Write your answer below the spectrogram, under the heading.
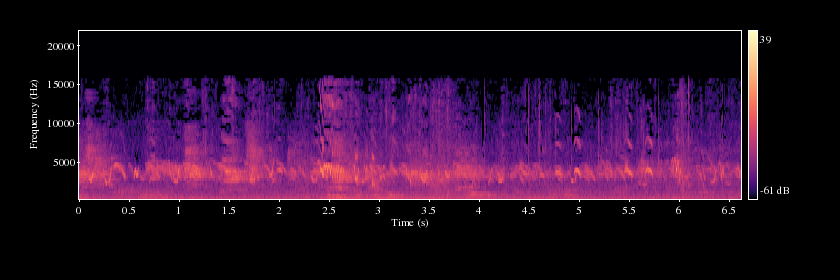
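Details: Many spring chicks cheep busily. The high, slurred chirps run together into a steady chorus with brief louder peaks.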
